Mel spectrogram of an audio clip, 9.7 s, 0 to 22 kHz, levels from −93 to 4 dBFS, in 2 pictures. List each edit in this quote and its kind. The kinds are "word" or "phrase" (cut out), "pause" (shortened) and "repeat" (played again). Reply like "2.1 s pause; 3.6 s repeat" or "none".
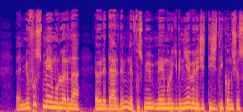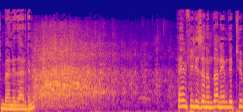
none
